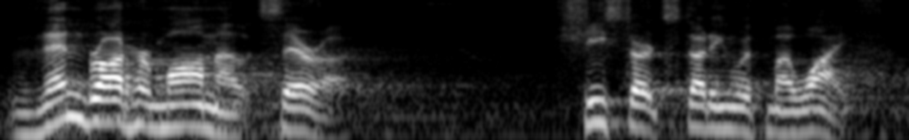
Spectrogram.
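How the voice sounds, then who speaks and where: A loud, high-pitched middle-aged man preaching from a pulpit. His chatty, joking sermon rolls out into a big church hall, and a long echo trails after each line. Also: expressive, a little slow. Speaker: pastor. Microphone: pulpit microphone.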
